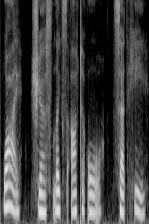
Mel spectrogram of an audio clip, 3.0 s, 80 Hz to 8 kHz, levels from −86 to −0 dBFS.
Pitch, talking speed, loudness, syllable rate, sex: 200 Hz, 160 wpm, -18 LUFS, 3.8 syllables/s, female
